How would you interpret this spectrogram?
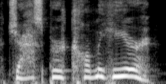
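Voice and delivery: high, loud call to a runaway dog; calling his dog. Acted. Simon calling his scared dog back from the trees, high urgent call. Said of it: "Simon called".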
